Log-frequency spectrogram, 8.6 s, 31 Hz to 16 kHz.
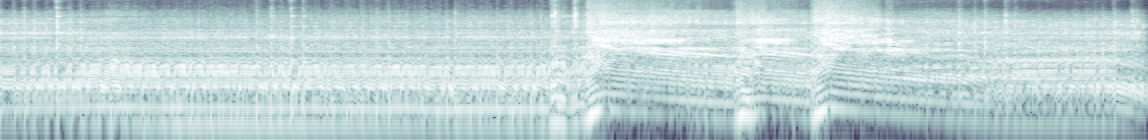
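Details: Poulan Pro two-stroke chainsaw, about 12 years old, cleaned up for a new season with its air filter refitted, oil pump checked. Strong, even buzz, then a few clean blips up and down with no stumbling: running freely, healthy.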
